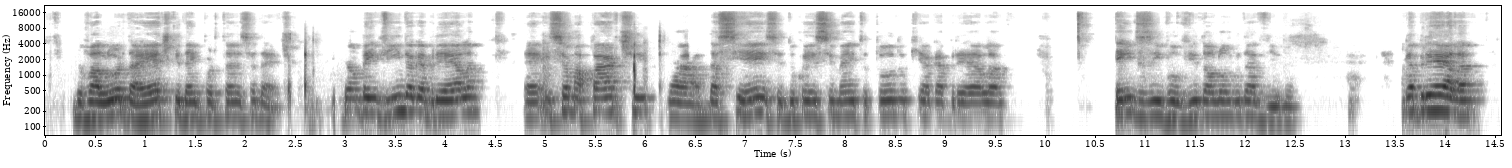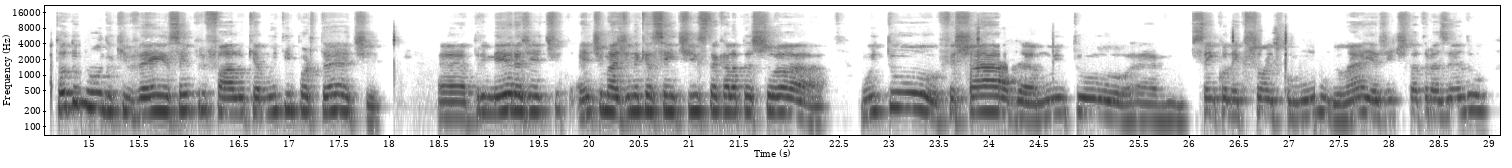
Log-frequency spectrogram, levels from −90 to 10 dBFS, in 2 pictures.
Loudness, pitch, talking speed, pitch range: -23 LUFS, 175 Hz, 150 wpm, 155-195 Hz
